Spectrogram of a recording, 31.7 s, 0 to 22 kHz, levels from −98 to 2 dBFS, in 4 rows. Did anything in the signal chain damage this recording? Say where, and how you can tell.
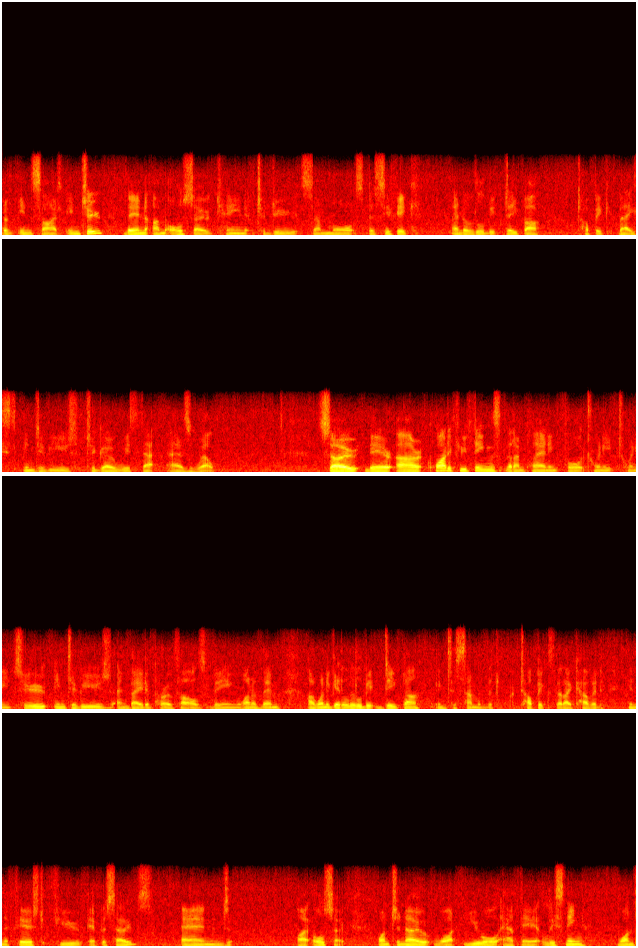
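Yes. Throughout the speech there is a plainly audible rough, raspy texture and a hissy, synthetic top end. This is the AMR wideband (HD Voice) codec at a low rate, which fits 8.85 kbit/s. Its pulse-driven vocal tract model codes only up to 6.4 kHz and fills the band above with shaped noise.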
